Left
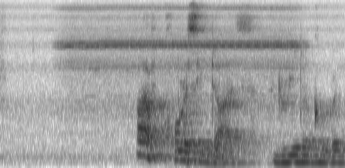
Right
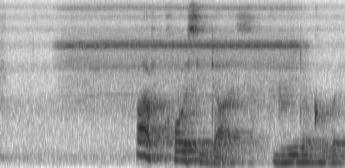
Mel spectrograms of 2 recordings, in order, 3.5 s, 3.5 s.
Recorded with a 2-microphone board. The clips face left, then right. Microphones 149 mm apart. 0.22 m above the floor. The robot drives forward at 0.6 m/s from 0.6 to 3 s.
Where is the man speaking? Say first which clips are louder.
Right 2 dB; 20° right (ahead or behind), 1.0 m; by 3.4 s 15° right (ahead or behind), 1.3 m.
